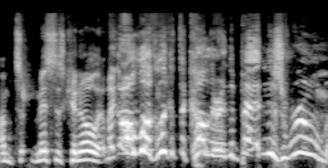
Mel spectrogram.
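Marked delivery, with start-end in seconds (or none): 1.2-3.3 very high, loud, screaming shouting outburst. Retelling watching a film, imitating own screaming. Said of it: "I'm screaming".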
